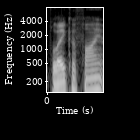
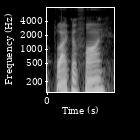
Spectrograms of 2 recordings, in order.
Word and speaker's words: Blakify: for two weeks the software is called blakeify or blackify depending how you want to pronounce it this is a text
